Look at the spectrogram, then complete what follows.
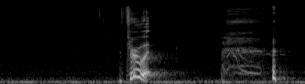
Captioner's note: chuckling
